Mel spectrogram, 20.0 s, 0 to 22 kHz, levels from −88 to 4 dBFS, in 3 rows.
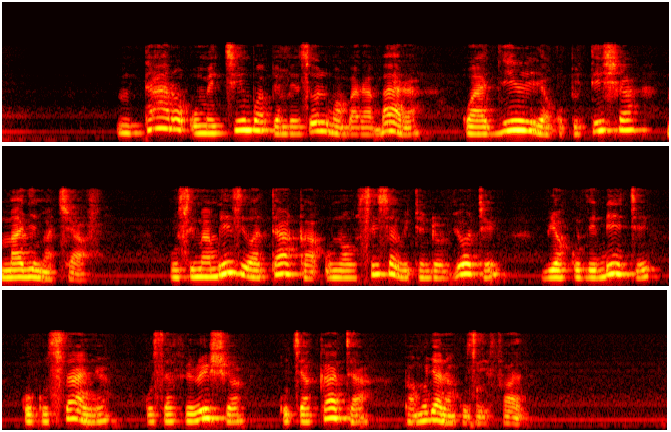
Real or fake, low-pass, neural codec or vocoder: fake; 7.2 kHz; codec, 16 kHz, 16 kbps, FunCodec, trained on Chinese and English, 50 frames a second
